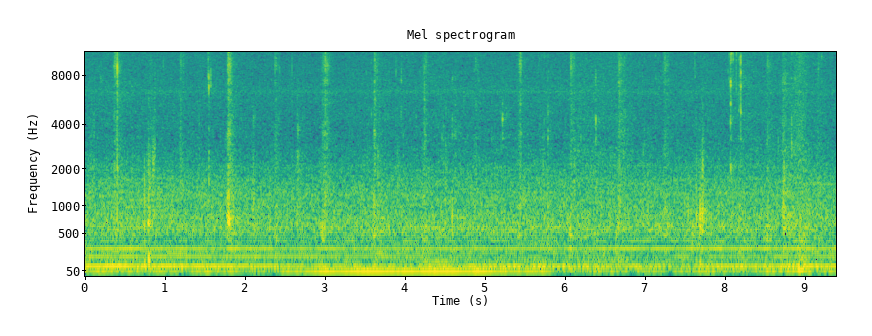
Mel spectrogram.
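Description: Soft, wet chewing of rolled egg snack (telur gulung), with scattered faint mouth clicks, over a steady low hum.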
